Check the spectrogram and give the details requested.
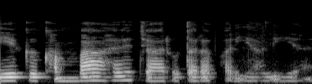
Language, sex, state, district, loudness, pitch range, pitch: Hindi, female, Chhattisgarh, Raipur, -21 LUFS, 160-180 Hz, 170 Hz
